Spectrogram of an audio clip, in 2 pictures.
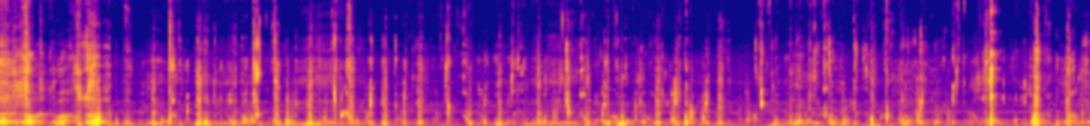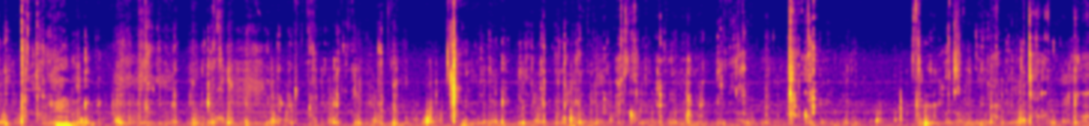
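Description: Close-up chewing and crunching of Korean-style marinated pig ears, the gristly ear cartilage crunching between the teeth in irregular bites, with a few fork taps on the ceramic plate.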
